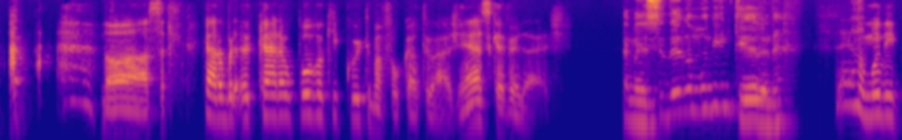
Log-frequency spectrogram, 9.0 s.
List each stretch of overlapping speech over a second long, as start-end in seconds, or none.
none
